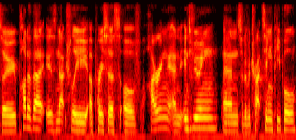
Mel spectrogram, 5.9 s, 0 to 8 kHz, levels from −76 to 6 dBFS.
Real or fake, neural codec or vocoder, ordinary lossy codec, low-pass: real; none; AAC, 48 kbps; 7.2 kHz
